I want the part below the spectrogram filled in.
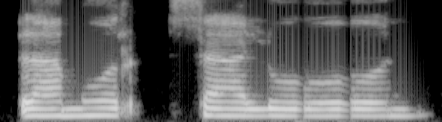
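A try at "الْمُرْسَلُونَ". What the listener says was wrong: masih putus ulang lagi sambungin lagi suaranya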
